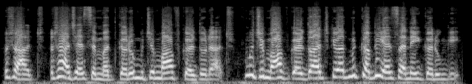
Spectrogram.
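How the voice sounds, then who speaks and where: A woman voicing a sharp-tongued, scheming young daughter-in-law who scolds her old father-in-law in a storybook cartoon. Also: fairly quick. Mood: panicked. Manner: shrill, scolding.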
